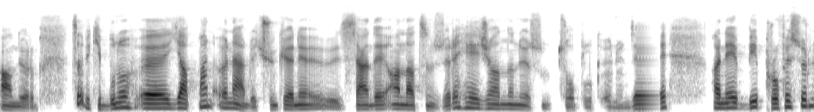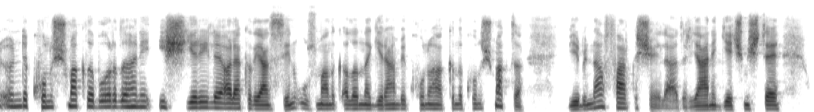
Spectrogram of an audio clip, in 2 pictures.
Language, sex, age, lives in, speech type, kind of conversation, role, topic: Turkish, male, 35-39, Greece, conversation, advice, advisor, Önemli bir sunum veya toplantı öncesinde yoğun performans kaygısı yaşıyor musunuz?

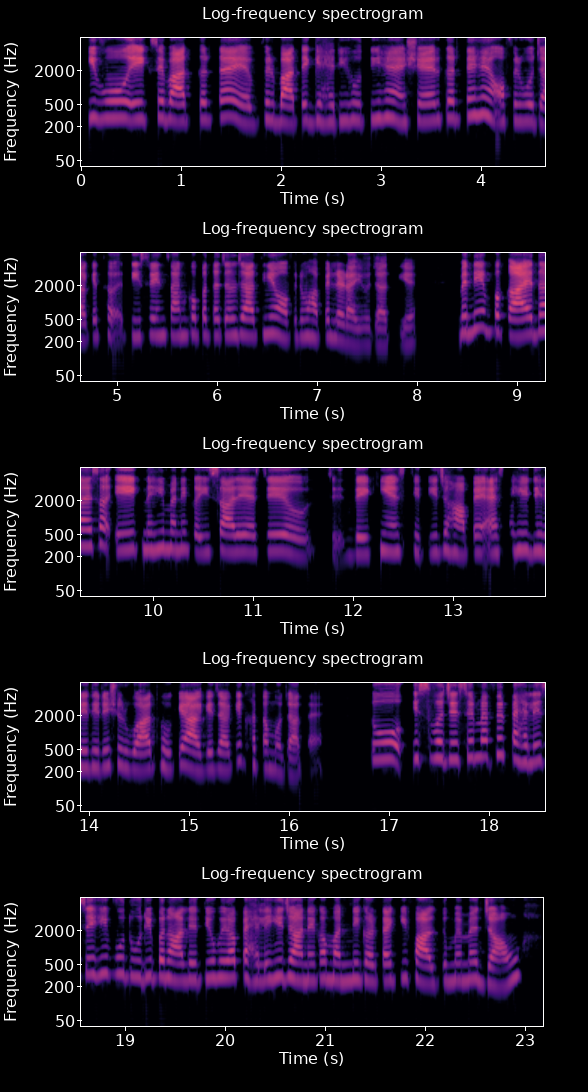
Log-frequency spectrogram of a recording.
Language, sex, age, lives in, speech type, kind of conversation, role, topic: Hindi, female, 50-54, India, conversation, advice, user, क्या भविष्य में आपके लिए रिश्तों के साथ रहना बेहतर होगा या अकेले रहना?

